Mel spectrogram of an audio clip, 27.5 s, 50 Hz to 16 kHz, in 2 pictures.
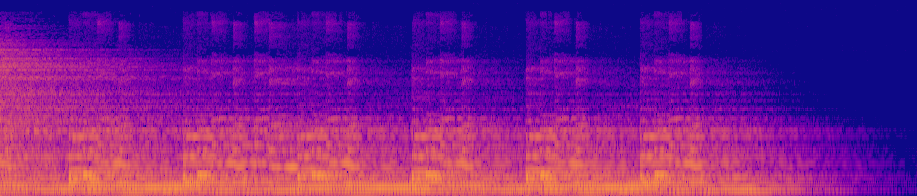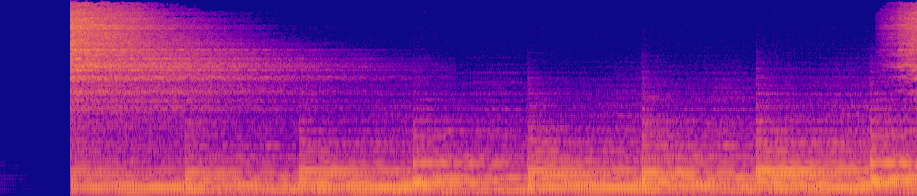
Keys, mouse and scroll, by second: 1.0-2.0 scroll down 4, 2.4 middle click, 4.0 middle click, 5.2 KP_1, 6.3-6.7 scroll down 2, 6.7 shift+middle click, 7.0-7.8 scroll up 7, 7.8 shift+middle click, 8.3 click, 10.1 Delete, 10.1 click, 12.0 scroll down 4, 12.3 middle click, 13.3 shift+middle click, 13.7 middle click, 14.7 KP_7, 15.1-15.6 scroll up 6, 15.6-16.1 scroll down 4, 16.1 shift+middle click, 18.2 Tab, 18.9-19.3 scroll down 2, 19.3-20.2 scroll up 4, 20.2-20.9 scroll up 8, 20.9-21.6 scroll down 16, 22.3 middle click, 23.5 click, 27.1 click.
